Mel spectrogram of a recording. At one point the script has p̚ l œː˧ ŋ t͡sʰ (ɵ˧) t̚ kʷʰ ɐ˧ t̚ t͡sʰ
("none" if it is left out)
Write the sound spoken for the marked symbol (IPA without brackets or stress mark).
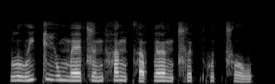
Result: ɵ˧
